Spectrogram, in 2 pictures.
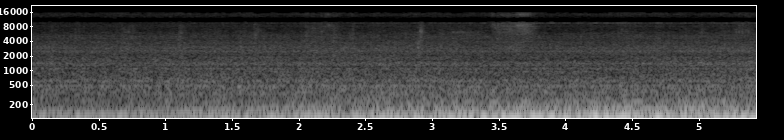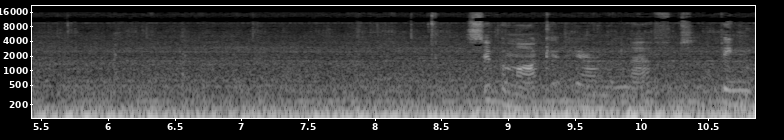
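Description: Low rumble of a car's tyres on a cobblestone street heard from inside the cabin, growing steadily louder over the first few seconds.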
